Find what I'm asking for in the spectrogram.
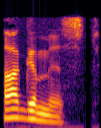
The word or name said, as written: oghamist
